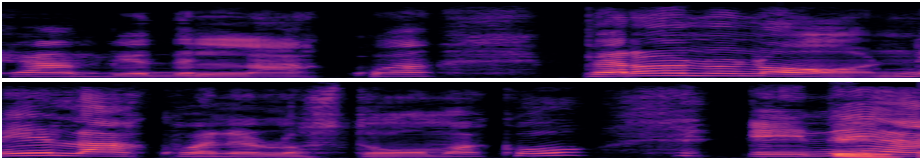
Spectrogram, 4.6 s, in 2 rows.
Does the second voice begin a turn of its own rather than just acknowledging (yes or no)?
no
